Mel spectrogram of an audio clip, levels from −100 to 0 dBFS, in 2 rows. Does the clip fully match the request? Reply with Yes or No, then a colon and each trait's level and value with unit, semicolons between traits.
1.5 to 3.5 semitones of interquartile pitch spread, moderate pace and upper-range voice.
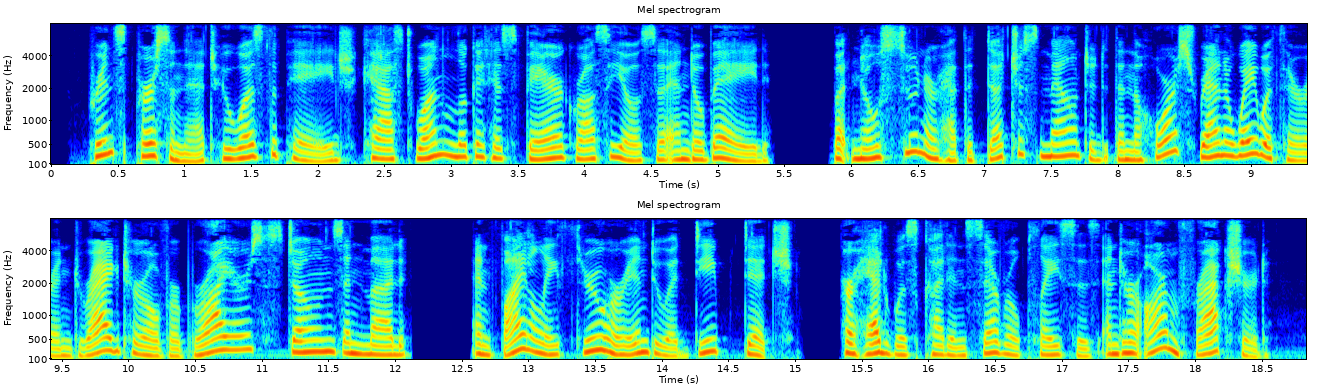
No: wide, 5.4 semitones; average, 180 wpm; high, 200 Hz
